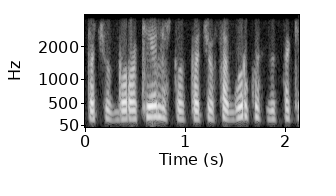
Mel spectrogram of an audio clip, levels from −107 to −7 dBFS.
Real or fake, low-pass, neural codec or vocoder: real; 3.6 kHz; none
